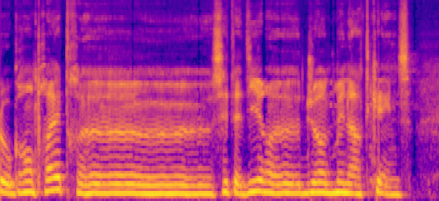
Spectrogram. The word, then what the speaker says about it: Keynes: prêtre, c'est-à-dire John Maynard Keynes. Keynes, vous savez, mais oui, Keynes s'écrivait d'abord, et c'est la prononciation ensuite qui s'est anglicisée, Cahan, C-A-H-A-N-E-S. Et bien entendu, Keynes est un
